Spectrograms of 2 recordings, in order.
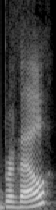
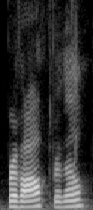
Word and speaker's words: Breville: a Breville. Is that how you say it? Breville.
